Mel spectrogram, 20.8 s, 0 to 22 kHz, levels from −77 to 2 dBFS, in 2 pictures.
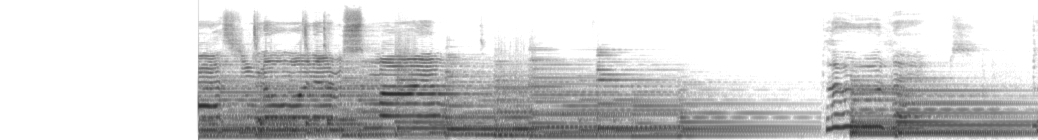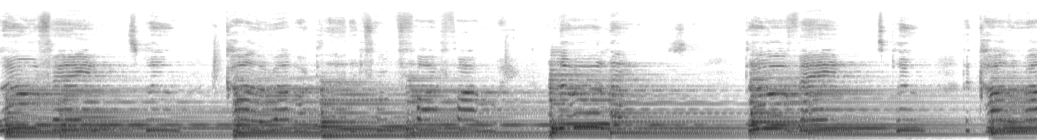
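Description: The recording began late, producing a cut-off start: digital silence runs to 1.98 s, then the audio enters abruptly mid-sound with no natural attack or fade-in.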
